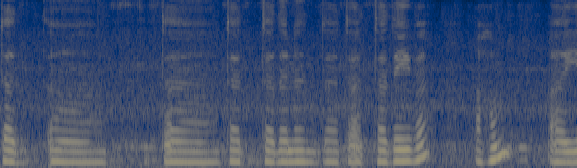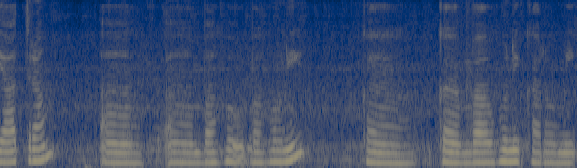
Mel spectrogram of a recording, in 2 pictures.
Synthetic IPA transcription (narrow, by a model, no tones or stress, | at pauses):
t̪ɐ | t̪t̪ɐt̪ɐd̪ɐnɐt̪ɐd̪eːʋɐ | ɐɦɐm | jaːt̪ɾaːm | bɐɦubɐɦuni | kkbɐɦunikɐɾoːmi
